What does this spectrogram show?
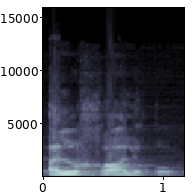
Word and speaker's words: خالق: ذات تک پہنچا جا سکتا ہے، وہ ہے الخالق۔ الخالق، ہمارے معاشرے کی ایک بڑی خرابی یہ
